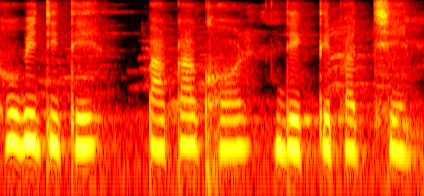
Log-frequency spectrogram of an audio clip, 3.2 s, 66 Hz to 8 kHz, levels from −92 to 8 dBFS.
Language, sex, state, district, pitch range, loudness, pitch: Bengali, female, West Bengal, Alipurduar, 210-230 Hz, -16 LUFS, 220 Hz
